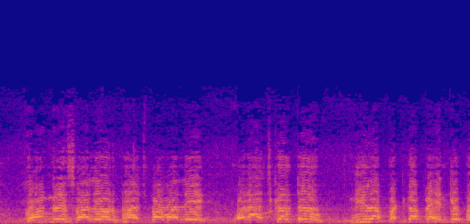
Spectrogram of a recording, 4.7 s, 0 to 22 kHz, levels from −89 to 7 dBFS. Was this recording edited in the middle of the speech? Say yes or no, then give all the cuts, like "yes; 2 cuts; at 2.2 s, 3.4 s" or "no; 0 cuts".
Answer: no; 0 cuts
